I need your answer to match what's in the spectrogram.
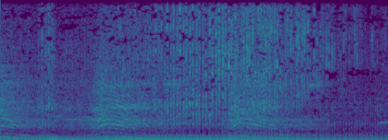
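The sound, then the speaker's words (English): Several motorcycle engines rev and rumble outside a biker bar in Sturgis, South Dakota, their throttles rising and falling in overlapping bursts of loud, throaty roaring that fill the whole stretch without pause. “How about outside this biker bar in Sturgis, South Dakota, what they think of the new, well-balanced Equilibrium cigars?”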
